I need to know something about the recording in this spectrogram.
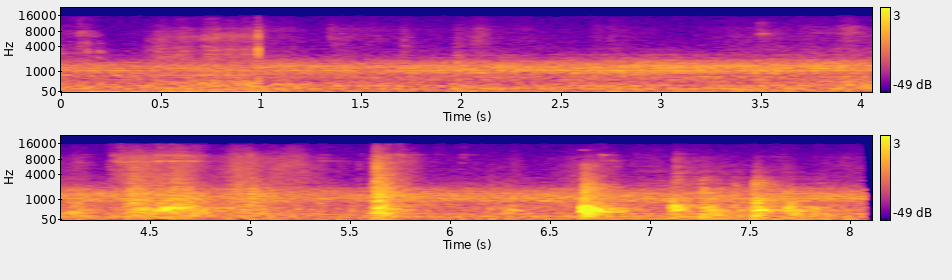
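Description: A handful of short knocks and clunks of someone moving about indoors, like cupboard doors or drawers being handled. They start about halfway through, with the sharpest one near the end, over a steady background hum.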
